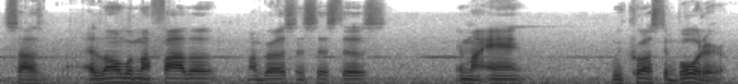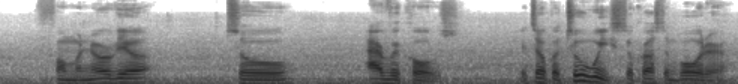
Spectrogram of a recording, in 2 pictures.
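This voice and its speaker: A man in his thirties with a Liberian accent recounts his past in a plain, steady way. His voice sits at a middle pitch. Faint city traffic hums behind him outdoors. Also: unhurried. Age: 30s. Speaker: interview guest. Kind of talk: personal life story in an interview.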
